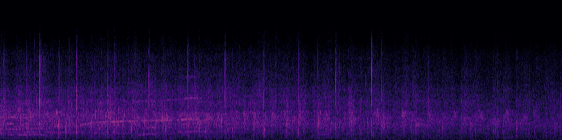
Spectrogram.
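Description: A crowd applauds steadily, dense overlapping claps filling the whole clip at an even loudness, with a few faint cheers and whistles rising above the clapping.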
